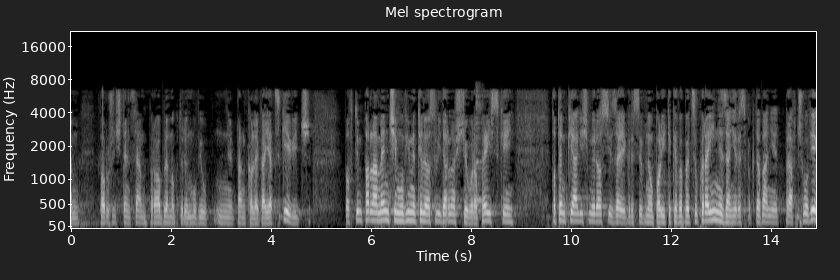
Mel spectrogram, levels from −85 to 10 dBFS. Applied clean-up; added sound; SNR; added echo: none; Cowbell; 20 dB; none.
